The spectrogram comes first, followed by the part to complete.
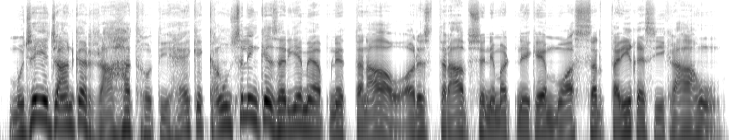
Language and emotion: Urdu, happy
